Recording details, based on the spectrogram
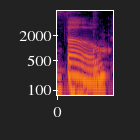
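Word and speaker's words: phở: Written as pho, but pronounced as pho, Nam Pham serves it up by the bowlful.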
